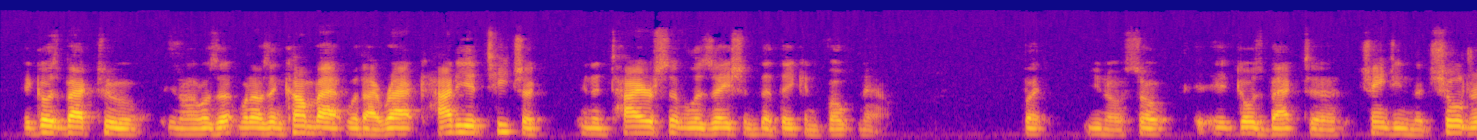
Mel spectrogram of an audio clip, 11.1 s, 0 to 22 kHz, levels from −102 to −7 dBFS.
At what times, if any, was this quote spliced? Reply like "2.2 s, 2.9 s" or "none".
none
